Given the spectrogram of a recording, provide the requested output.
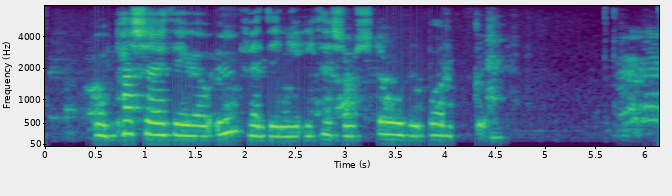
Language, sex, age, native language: Icelandic, female, 11, Icelandic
